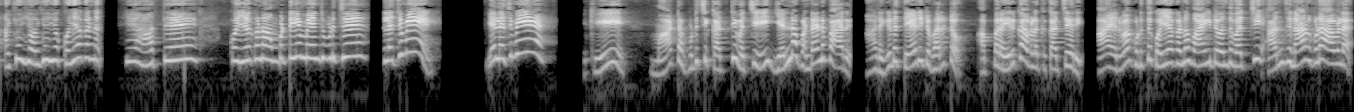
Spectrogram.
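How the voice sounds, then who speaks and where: A woman's voice: bright, forceful tone, full character voice. A woman voicing several quarrelling village women in a cartoon comedy, scolding and complaining in a southern Tamil village dialect. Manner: shrill, scolding, bickering. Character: loud squabbling village women, fussy and complaining.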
